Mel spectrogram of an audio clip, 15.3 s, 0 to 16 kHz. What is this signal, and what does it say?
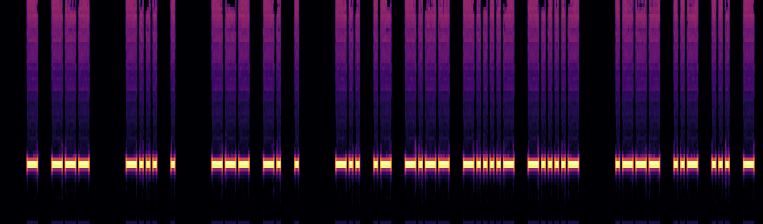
Morse code, heard as a keyed tone, about 18 wpm, spaced as for 15 wpm, 1000 Hz. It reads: TO BE ONE DAY-- JUST
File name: qotdfiles / 15wpm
